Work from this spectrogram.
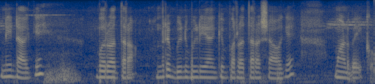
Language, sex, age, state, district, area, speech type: Kannada, female, 18-30, Karnataka, Chamarajanagar, rural, spontaneous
